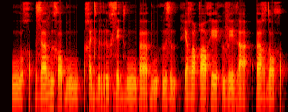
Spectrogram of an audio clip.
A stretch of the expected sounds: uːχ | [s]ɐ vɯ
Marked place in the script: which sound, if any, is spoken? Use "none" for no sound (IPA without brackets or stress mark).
z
